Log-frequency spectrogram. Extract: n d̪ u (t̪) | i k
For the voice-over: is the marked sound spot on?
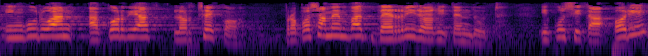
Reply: yes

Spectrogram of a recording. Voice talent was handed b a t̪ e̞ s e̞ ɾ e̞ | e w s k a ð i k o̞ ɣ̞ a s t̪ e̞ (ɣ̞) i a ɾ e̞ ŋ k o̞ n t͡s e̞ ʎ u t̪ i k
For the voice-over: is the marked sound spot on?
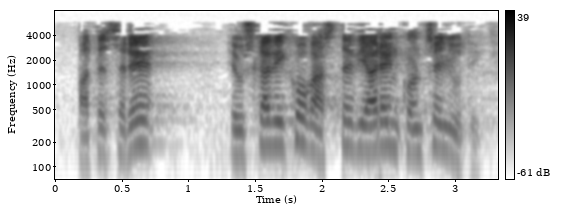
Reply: no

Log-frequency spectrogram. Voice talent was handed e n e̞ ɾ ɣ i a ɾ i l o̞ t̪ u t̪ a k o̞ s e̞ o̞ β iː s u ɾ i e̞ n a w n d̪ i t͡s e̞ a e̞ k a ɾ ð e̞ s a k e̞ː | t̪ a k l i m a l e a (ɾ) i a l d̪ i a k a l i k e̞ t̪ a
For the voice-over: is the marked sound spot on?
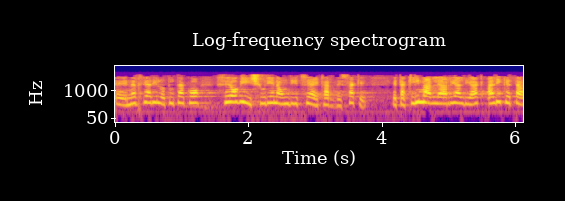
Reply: no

